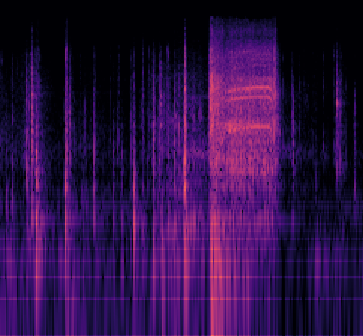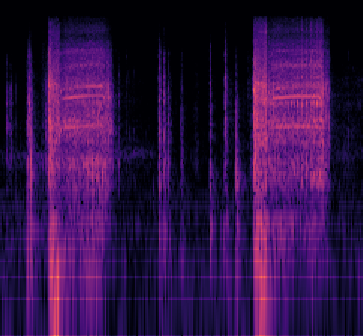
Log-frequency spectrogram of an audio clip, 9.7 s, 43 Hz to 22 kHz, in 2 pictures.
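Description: Power drill-driver with an 8 mm socket on an extension, run in three short bursts of about a second each to spin out small factory bolts, with light clicks and knocks of parts being handled in between.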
